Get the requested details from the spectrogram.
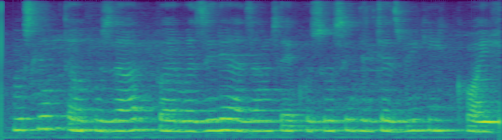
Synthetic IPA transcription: mʊslɪmt̪ɐɦəfːʊzaːt̪̚pɐɾʋɐziːɾeaːzəmsexʊsuːsid̪ɪld͡ʒɐzbikikwaːɪʃ

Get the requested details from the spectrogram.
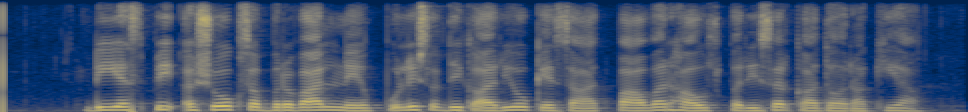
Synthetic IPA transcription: ɖiːeːspiʔɐʃoːksɐbɾəʋaːlnepʊlɪʃɐd̪ʱɪkaːɾijõkesaːt̪ʰpaːʋəɾɦaːʊspɐɾɪsəɾkad̪ɔːɾakijaː

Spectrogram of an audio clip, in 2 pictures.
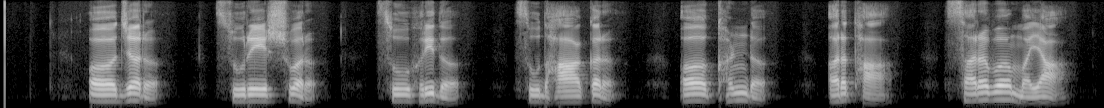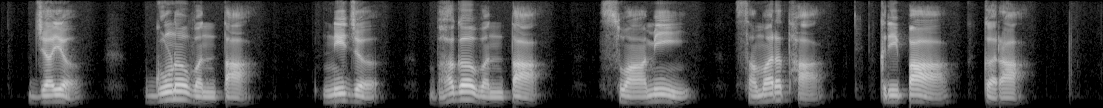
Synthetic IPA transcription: əːd͡ʒɐɾ | suɾeːʃʋɐɾ | suɦɾid̪ | sud̪ʱaːkɐɾ | ɐːkʰɐɳɖ | ɐɾt̪ʰa̰ː | sɐɾʋɐmɐjaː | d͡ʒɐjɐ | ɡuɳ̃ɐʋɐnt̪aː | nid͡ʒɐ | bʱɐɡɐʋɐnt̪aː | sʋaːmiː | sɐmɐɾt̪ʰa̰ː | kɾipaː | kɐɾʔaː

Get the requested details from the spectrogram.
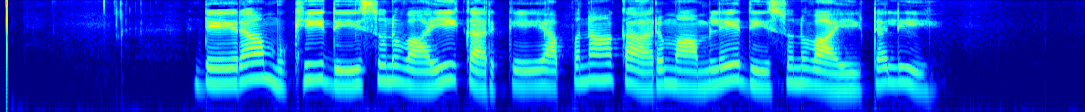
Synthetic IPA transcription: ɖeːɾãːmʊkʰiːd̪iːsʊnʋaːiːkəɾkeːapnãːkəɾmaːmleːd̪iːsʊnʋaːiːʈəliː

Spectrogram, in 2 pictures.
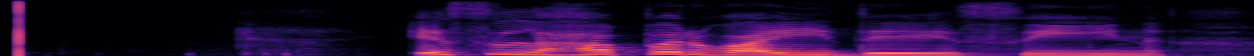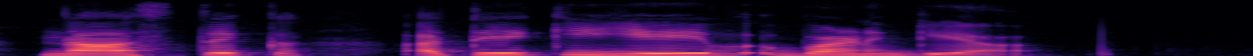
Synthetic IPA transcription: ɪsləɦaːpəɾʋaːiːd̪eːsiːn | naːst̪ɪk | ə̰t̪eːkieːʋbəɳɡɪja̰ː

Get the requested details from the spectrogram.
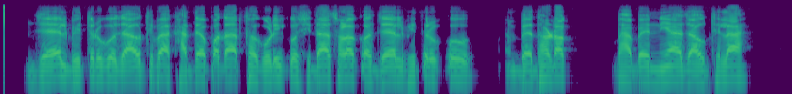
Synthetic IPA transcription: d͡ʒelbʱit̪ɔɾukud͡ʒawt̪ʰibakʰad̪jɔpɔd̪aɾt̪ʰɔɡuɽikusid̪ʱasɔɭɔkɔd͡ʒelbʱit̪ɔɾuku | bed̪ʱɔɽɔk̚ | bʱabenijad͡ʒawt̪ʰila

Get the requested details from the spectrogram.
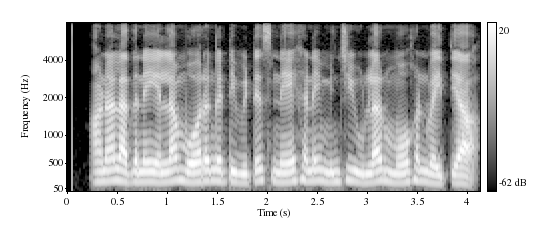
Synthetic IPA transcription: ʔa̰ːnaːlɐðɐnɐɪɛlːaːmoːɾɐŋɡɐʈːiʋɪʈːɯsneːɣɐnɐɪmɪɲd͡ʒiʊɭːaːɾmoːɣɐnʋɐɪt̪ːɪjaː

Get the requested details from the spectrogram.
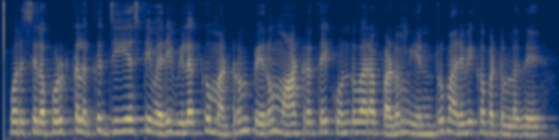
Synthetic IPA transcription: ɔɾɯsɪlɐpɔɾɯʈ̚kɐɭɯkːɯd͡ʒiːɛsʈiʋɐɾiʋɪɭɐkːɯmɐʈrɯmpɛɾɯmːaːʈrɐt̪ːɐɪkːɔɳɖɯʋɐɾɐpːɐɽɯmɛndrɯmɐɾɪʋɪkːɐpːɐʈːɯɭːɐðɯ

